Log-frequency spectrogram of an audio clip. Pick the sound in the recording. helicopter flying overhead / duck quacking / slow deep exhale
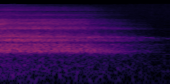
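slow deep exhale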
